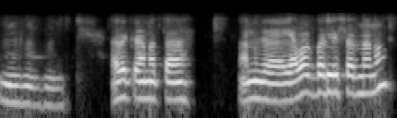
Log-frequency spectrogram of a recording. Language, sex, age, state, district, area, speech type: Kannada, male, 60+, Karnataka, Bidar, urban, conversation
